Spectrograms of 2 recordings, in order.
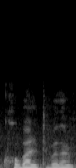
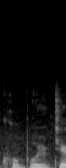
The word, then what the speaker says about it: cobalt: lithium, nickel and cobalt 영어 발음은 코발트보다는 코볼트에 가깝네요.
